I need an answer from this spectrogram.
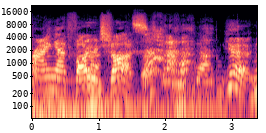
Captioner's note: laughter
